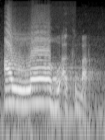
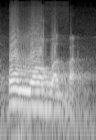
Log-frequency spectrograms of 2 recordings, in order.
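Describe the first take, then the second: First: The first vowel sounds like an 'a'. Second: The first vowel sounds like an 'o'. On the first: The speaker calls it right. "Yang benar adalah A" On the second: The speaker calls it wrong. "Jadi dimulai dari O"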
